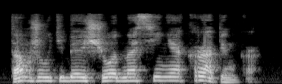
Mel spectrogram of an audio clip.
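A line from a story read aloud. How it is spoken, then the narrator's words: Delighted exclamation. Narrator (Russian): В восторге воскликнул господин Пепперминт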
